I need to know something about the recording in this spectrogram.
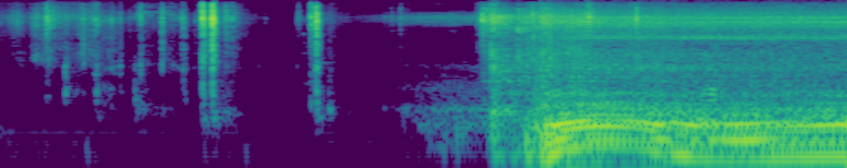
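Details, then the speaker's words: Car after fitting a relay to the starter motor, air filter not yet fitted: keys rattle, then the engine fires at once on the first crank and settles into a smooth, steady idle; healthy start. "เดียวติดเลยนะครับเครื่องเดินเรียบนิ่งดีนะครับ"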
